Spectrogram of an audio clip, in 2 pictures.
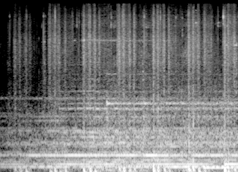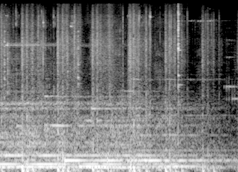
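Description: A pony's hooves gallop through a forest in a storm, a rapid, steady clip-clop of close strikes set over a sustained musical drone.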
